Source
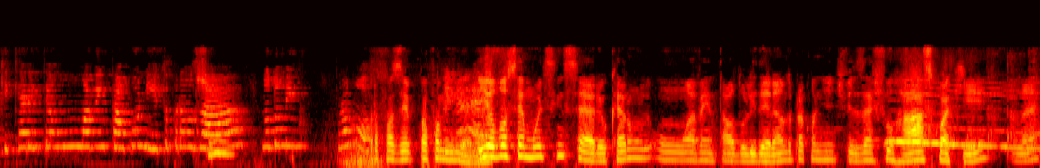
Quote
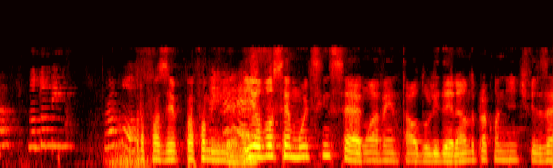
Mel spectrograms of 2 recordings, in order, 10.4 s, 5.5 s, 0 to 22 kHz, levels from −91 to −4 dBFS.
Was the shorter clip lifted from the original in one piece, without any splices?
no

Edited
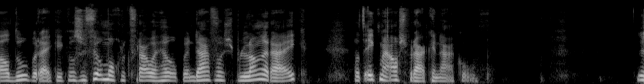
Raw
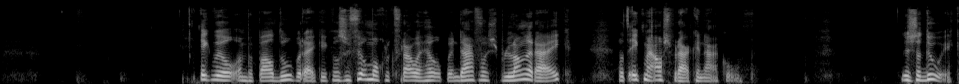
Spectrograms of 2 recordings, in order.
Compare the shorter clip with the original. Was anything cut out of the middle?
no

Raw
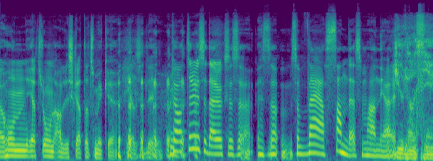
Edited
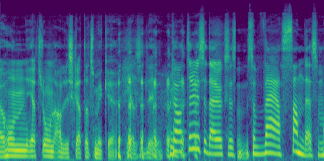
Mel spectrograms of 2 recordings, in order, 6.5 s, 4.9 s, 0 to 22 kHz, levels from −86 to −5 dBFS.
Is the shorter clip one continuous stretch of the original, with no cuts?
no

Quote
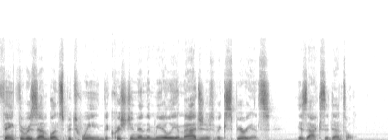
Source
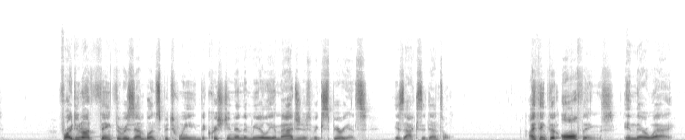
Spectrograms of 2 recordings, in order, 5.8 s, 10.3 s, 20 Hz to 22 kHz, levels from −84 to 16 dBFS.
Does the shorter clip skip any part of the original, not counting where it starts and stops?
no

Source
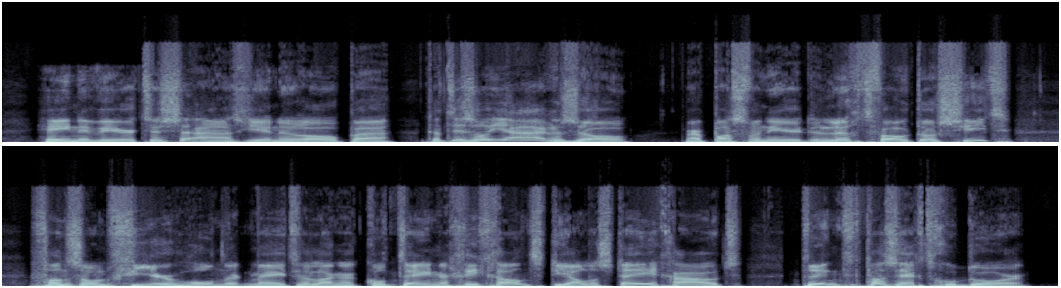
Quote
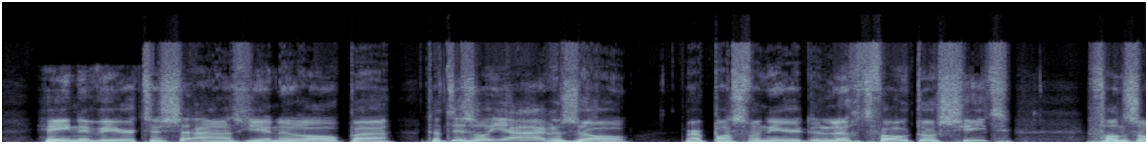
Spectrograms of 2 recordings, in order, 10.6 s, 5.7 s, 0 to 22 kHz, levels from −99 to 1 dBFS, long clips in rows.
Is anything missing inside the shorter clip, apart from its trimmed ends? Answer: no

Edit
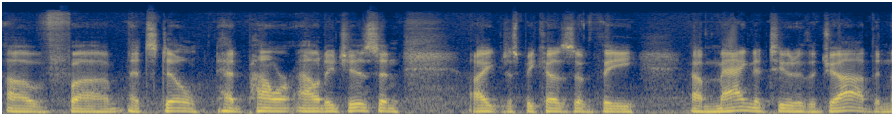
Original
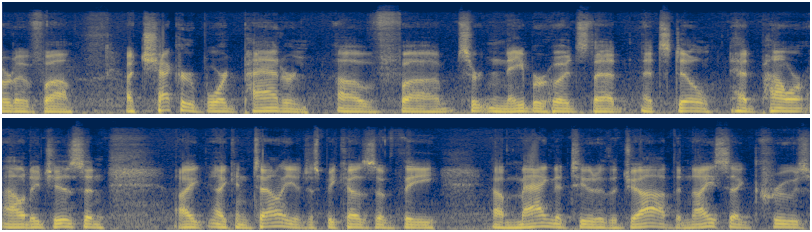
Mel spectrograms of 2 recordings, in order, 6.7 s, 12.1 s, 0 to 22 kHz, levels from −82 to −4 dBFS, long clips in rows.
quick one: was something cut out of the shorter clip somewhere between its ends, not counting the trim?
yes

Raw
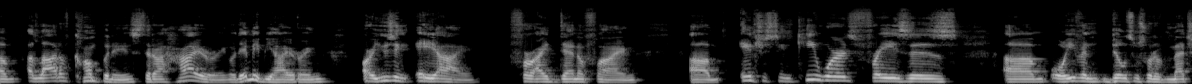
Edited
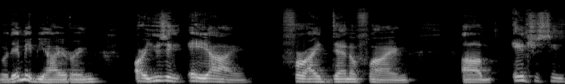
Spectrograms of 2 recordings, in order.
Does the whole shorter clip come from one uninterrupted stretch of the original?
yes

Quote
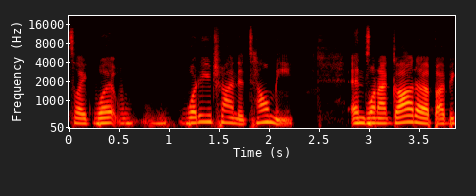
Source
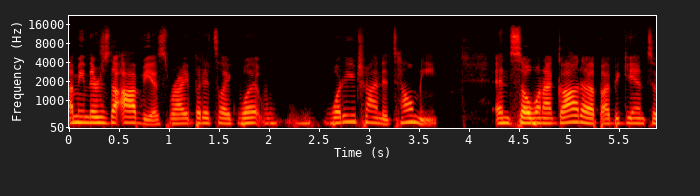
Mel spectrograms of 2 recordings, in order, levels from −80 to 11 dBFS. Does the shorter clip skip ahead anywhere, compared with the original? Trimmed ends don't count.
yes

